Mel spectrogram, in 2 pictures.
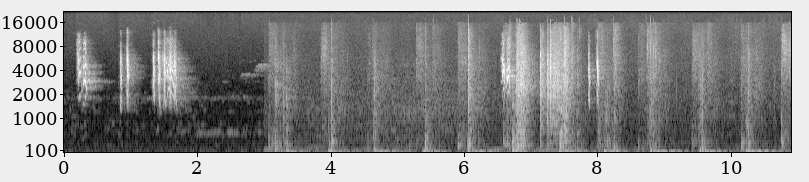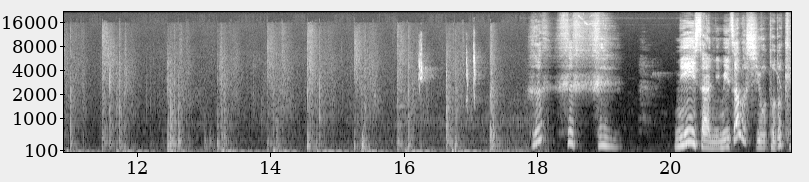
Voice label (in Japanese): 双子目覚まし, ASMR; 癒しを届けに行くお店 憩恋 さゆり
